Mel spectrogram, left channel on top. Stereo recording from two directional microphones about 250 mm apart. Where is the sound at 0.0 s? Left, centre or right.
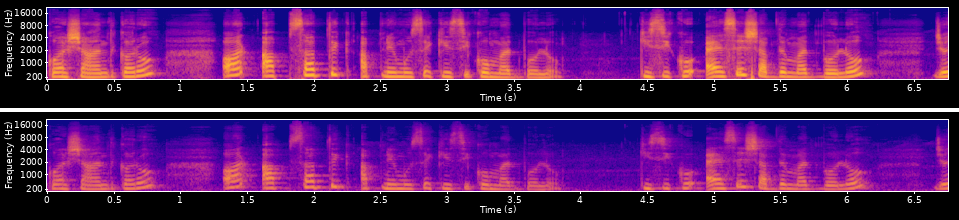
Left.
